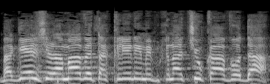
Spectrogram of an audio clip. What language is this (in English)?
Hebrew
